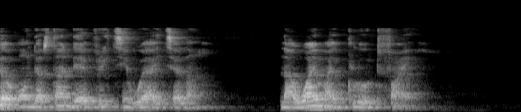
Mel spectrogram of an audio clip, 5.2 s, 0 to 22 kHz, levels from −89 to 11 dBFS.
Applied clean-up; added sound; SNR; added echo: none; none; none; reverberation time 0.5 s.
